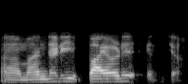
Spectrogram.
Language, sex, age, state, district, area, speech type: Malayalam, male, 18-30, Kerala, Wayanad, rural, conversation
